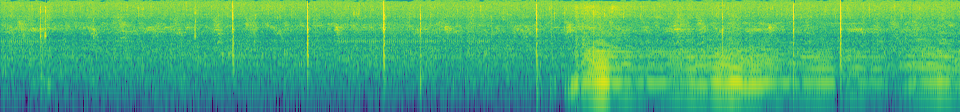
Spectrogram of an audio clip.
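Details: Hornet in flight: a low, steady droning buzz with strong stacked harmonics starts abruptly partway through and wavers slightly in pitch until the end, preceded by scattered sharp clicks over a quiet background.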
